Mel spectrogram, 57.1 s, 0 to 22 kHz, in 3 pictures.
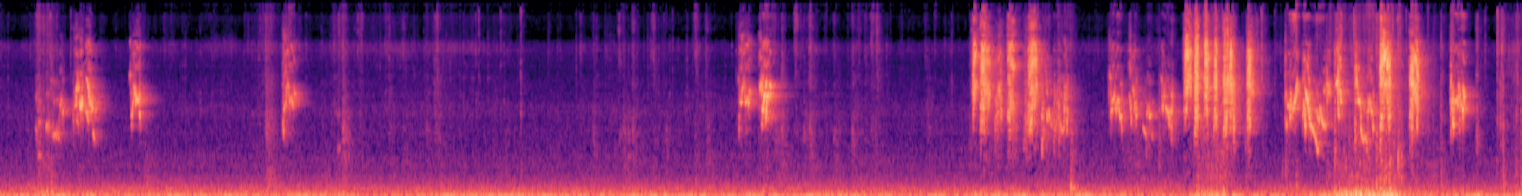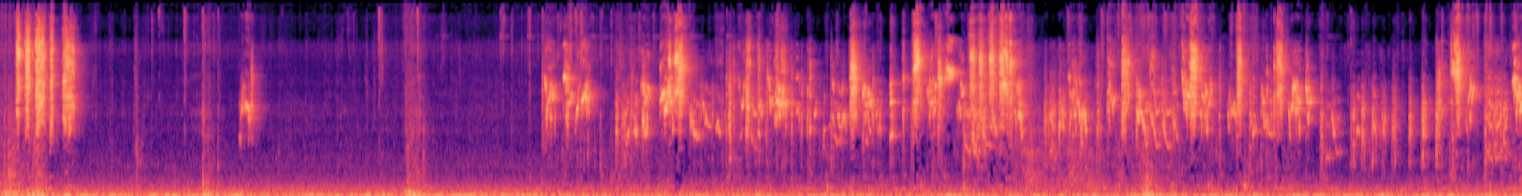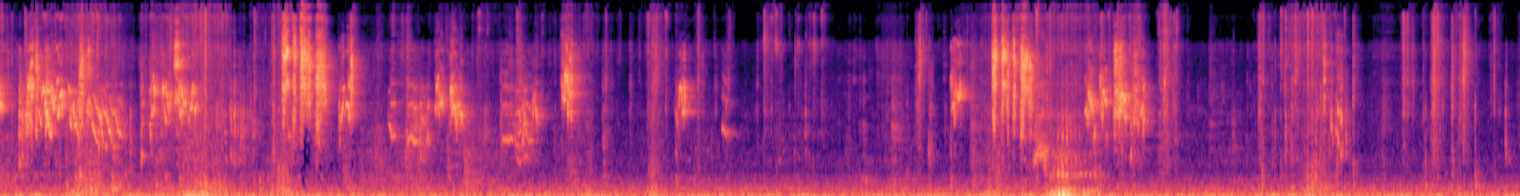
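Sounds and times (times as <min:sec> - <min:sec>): budgerigars chattering and chirping: 0:00.4 - 0:02.0, 0:12.1 - 0:20.2, 0:25.8 - 0:45.4, 0:49.9 - 0:52.6.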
